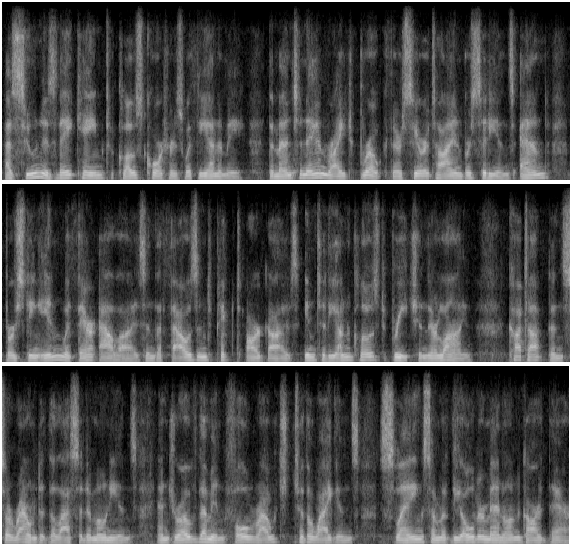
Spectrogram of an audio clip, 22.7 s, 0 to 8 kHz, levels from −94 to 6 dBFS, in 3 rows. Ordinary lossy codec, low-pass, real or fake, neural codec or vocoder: Opus, 16 kbps; 7.2 kHz; fake; codec, 16 kHz, 4 kbps, FreqCodec, larger model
